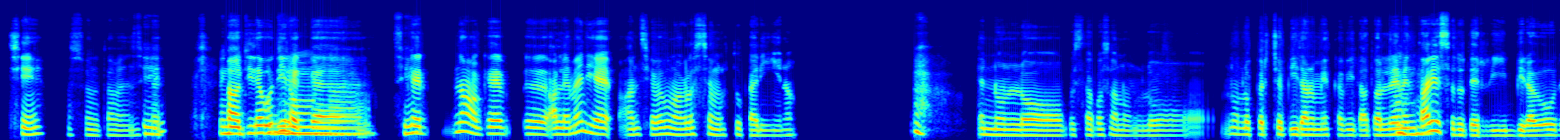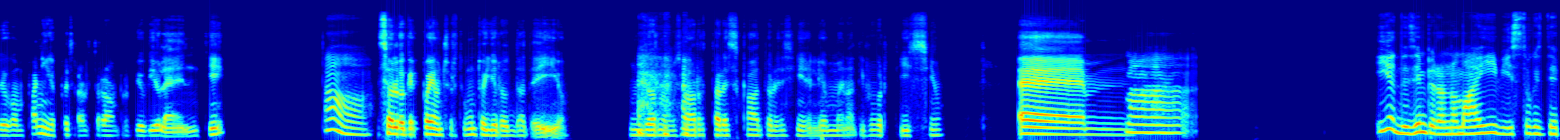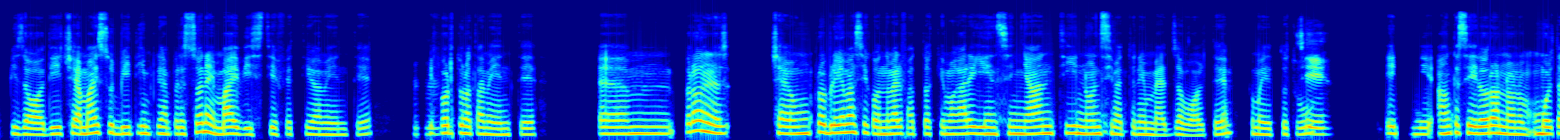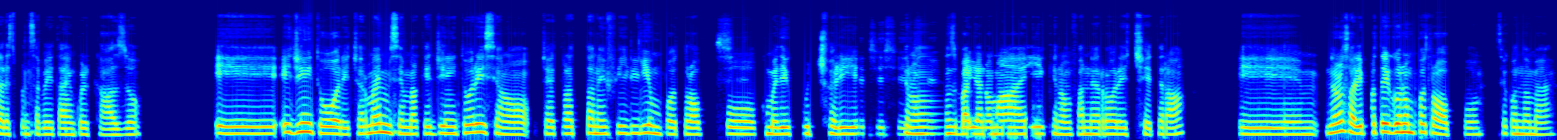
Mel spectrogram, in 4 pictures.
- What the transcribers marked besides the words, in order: chuckle; other background noise; "proprio" said as "propio"; chuckle; "cioè" said as "ceh"; "cioè" said as "ceh"; unintelligible speech; "cioè" said as "ceh"; "cioè" said as "ceh"
- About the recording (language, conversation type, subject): Italian, unstructured, Come si può combattere il bullismo nelle scuole?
